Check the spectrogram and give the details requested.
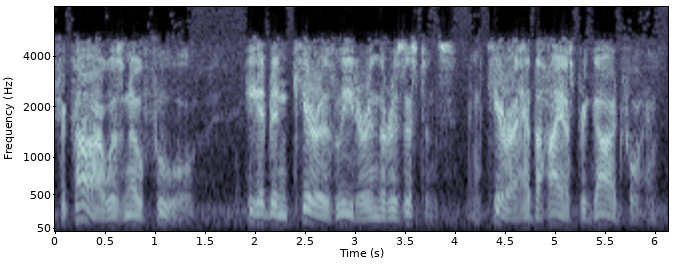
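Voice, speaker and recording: A man's voice: fairly low pitch, lively intonation, moderate pace, slight background noise. A man reading a novel aloud as a scripted audiobook narration, on a dull lo-fi recording with music behind him. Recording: dull, lo-fi cassette-like sound. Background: background music.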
